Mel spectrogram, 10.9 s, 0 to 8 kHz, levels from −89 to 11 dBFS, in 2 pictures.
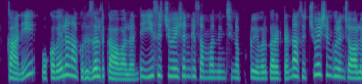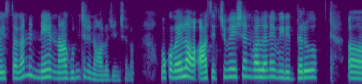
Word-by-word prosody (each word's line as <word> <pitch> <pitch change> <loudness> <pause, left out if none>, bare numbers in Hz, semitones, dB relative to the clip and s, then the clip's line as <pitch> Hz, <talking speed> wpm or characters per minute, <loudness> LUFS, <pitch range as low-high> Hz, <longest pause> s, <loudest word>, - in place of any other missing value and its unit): కానీ 200 - +2 0.3
ఒకవేళ 235 +8 +2
నాకు 275 -4 -1
రిజల్ట్ 280 +5 +3
కావాలంటే, 180 +2 -1
ఈ - - +2
సిట్యుయేషన్‌కి 285 -1 -1
సంబంధించినప్పుడు 230 0 -6
ఎవరు 215 +1 -3
కరెక్ట్ 210 -1 0
అంటే 250 - +1
ఆ! - - -3
సిట్యుయేషన్ 335 +5 -1
గురించి 265 -4 -2
ఆలోజిస్తా 220 +1 0
గాని 315 +5 -2
నేను 255 +1 +2
నా 215 - +4
గురించి 240 +4 -8
నేను 185 -6 -8
ఆలోచించను. 160 -1 -15 0.5
ఒకవేళ 255 +3 +5 0.2
ఆ! - - +7
సిట్యుయేషన్ 265 +3 -2
వల్లనే 255 +1 +3
వీరిద్దరూ 225 +2 +1 0.6
ఆ! - - +3
240 Hz, 150 wpm, -24 LUFS, 215-275 Hz, 0.6 s, ఆ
